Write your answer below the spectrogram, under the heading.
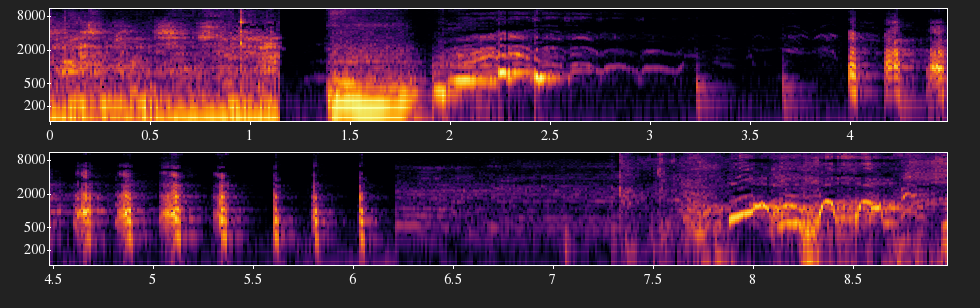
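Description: A person laughing hard in a quick run of short 'ha' bursts, about five a second, midway through. Music plays under the first second.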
